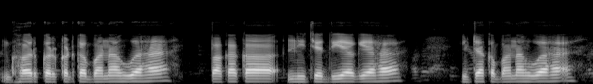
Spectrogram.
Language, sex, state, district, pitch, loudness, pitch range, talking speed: Hindi, male, Jharkhand, Palamu, 135 Hz, -16 LUFS, 135-145 Hz, 170 wpm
